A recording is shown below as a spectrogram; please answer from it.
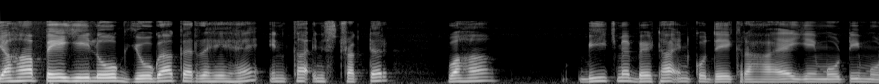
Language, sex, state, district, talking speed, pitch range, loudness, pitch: Hindi, male, Bihar, Patna, 145 wpm, 125-155 Hz, -18 LUFS, 140 Hz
